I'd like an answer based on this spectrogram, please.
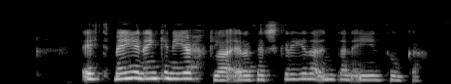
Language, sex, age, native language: Icelandic, female, 30-39, Icelandic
